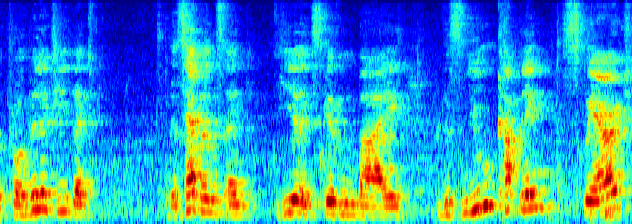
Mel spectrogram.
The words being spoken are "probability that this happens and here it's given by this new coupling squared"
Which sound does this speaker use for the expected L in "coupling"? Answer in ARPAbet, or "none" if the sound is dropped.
L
